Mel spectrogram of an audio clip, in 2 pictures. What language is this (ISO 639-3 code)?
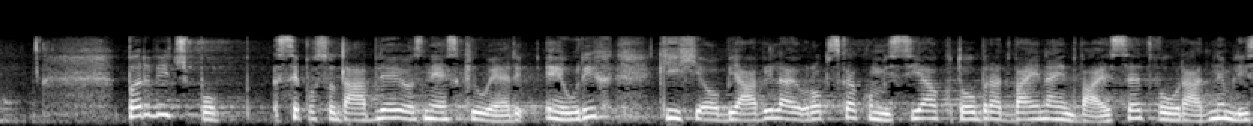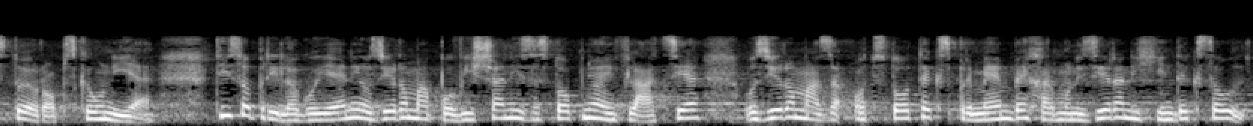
slv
